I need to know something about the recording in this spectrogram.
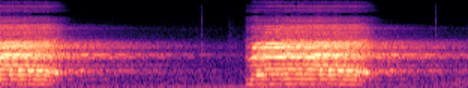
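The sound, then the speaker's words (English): A sheep bleats twice, each baa loud, with a wavering harmonic tone lasting under a second and a short pause between the calls. “He is going to baa with some probability.”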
